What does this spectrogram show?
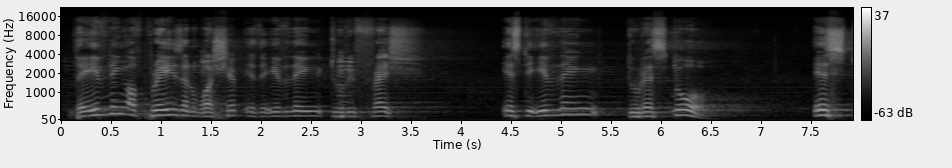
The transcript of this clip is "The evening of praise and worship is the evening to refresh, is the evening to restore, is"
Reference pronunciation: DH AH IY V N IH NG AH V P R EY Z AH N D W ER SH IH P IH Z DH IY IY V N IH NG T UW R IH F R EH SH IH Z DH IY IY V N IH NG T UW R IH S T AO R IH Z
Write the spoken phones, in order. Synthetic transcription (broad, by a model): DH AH IY V N IH NG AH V P R EY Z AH N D W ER SH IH P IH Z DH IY IY V N IH NG T UW R IH F R EH SH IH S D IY IY V N IH NG T UW R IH S T AO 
